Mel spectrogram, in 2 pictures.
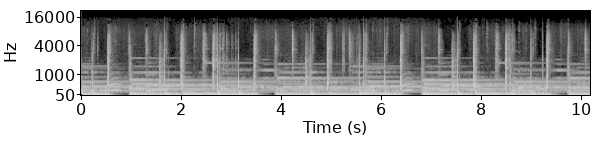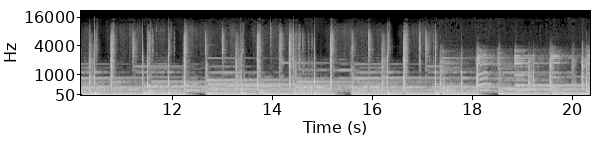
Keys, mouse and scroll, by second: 0.0 t, 2.7 KP_1, 2.7 1, 3.8 scroll up 1, 3.9-6.2 shift+middle drag, 6.2 r, 6.5 x, 7.2 9, 7.5 Return, 9.1 g, 10.5 click, 10.8-12.1 scroll up 2, 12.1-12.8 scroll up 1, 12.8 scroll up 4, 12.8 g, 13.0 y, 13.9 click, 14.7 g, 14.7 g, 15.0 y, 15.2 click, 17.3-20.0 drag.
